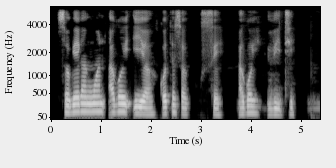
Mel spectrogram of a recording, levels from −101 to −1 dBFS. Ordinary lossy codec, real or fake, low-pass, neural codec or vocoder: none; real; 5.4 kHz; none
